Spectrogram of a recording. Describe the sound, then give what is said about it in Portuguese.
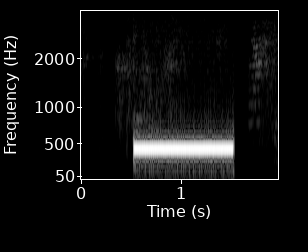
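A steady ringback tone on an outgoing phone call sounds as one mid-pitched burst lasting about a second, with only faint noise just before and after. “Acabou de falar que não pode receber chamada e tá chamando.”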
